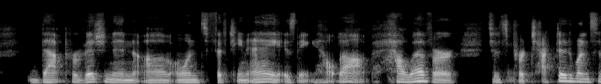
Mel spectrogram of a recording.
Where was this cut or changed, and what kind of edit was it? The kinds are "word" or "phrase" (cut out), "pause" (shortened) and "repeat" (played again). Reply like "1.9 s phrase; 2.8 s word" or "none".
1.8 s word; 3.0 s word; 4.9 s word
